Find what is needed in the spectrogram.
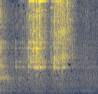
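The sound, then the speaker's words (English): A brief, fairly quiet jingle of keys on a keychain, two short bursts of bright metallic shaking lasting under a second, with no one talking. “How many keys do you guys have on your keychains?”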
